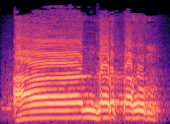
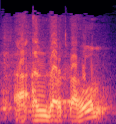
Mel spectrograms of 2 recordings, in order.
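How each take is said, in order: First: The second glottal stop becomes a long vowel. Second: Both glottal stops are pronounced clearly. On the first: "mengganti hamzah yang kedua dengan alif, jadi panjang" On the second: "dengan membaca jelas hamzahnya"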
